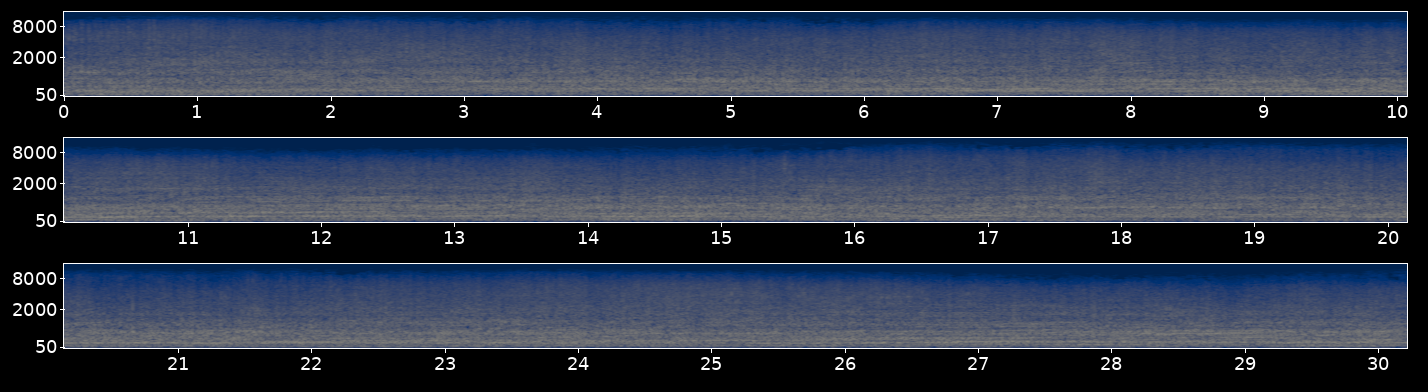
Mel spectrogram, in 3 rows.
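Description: Several RaceSaver sprint cars' 305 V8 engines running together on a dirt track, a steady blended drone whose pitches waver up and down as the cars circle.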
